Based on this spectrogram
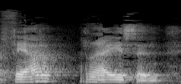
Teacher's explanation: Da machen wir zwischen den Silben eine Unterbrechung und setzen neu an · Term: neuer Stimmansatz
